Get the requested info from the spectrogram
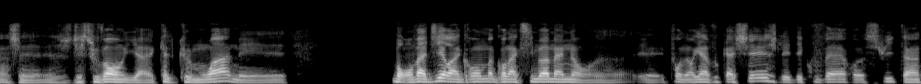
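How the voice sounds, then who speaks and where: A dark, mellow voice with fairly even intonation speaks at a fairly slow pace, recorded dry and close with no echo against a quiet background. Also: man, medium pitch for a man. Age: 50s. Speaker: tarot reader and clairvoyant. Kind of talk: live stream explanation to viewers. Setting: live Facebook stream. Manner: hesitant, many fillers.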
